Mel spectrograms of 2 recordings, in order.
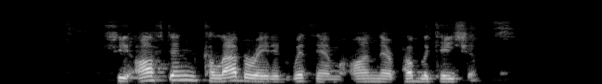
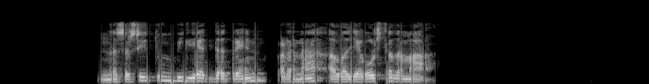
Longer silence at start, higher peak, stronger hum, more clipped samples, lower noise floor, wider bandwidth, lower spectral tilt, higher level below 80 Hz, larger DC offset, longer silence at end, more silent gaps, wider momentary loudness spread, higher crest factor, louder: about the same, 1.1 s vs 1 s; about the same, -2 dBFS vs -2 dBFS; neither; neither; about the same, -87 dBFS vs under -90 dBFS; about the same, 7.6 kHz vs 7.8 kHz; first, -7.5 dB/octave vs -5 dB/octave; second, -64 dBFS vs -52 dBFS; neither; second, 1.25 s vs 2.15 s; neither; first, 12 LU vs 6 LU; about the same, 18 dB vs 18 dB; about the same, -18 LUFS vs -18 LUFS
